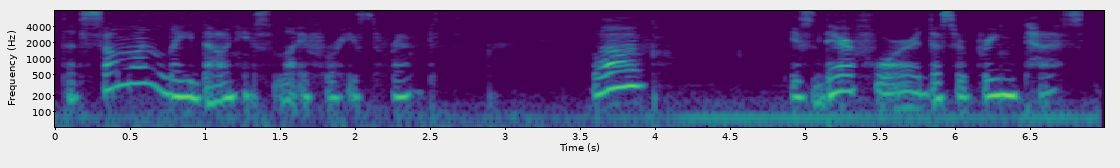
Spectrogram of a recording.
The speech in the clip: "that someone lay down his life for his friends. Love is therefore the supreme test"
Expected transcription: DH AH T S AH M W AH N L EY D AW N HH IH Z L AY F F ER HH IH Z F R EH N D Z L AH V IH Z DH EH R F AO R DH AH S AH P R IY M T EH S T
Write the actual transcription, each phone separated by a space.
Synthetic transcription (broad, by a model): DH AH T S AH M W AH N L EY D AW N HH IH Z L AY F F ER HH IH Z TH R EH N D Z L AH V IH Z DH EH R F AO R DH AH S AH P R IY M T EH S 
